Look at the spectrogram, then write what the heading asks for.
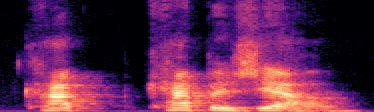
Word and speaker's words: Capellan: so correctly it's capital capital so you will pronounce it like if the two else were a j oh okay yes yes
